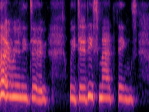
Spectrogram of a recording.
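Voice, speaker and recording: A woman speaks in an English accent at a high pitch. Her pace is fairly slow and her intonation fairly even. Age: 50s. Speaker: witch and author, live stream host. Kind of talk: live stream chat reading comments.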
